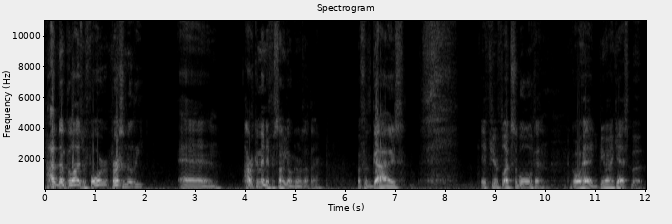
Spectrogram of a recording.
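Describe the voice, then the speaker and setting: Gravelly laid-back young man. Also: medium pitch, measured pace, pauses often, mellow. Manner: laid-back, joking, slangy. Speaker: reaction video host. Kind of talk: casual reaction commentary. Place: small room indoors.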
